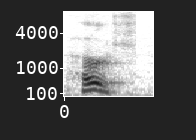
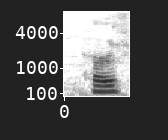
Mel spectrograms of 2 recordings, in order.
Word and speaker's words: hearth: Hurtth.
